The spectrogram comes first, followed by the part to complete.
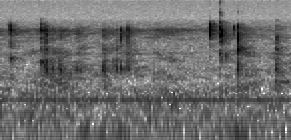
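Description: A few faint, short clicks, with a quick cluster of them about a second and a half in.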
